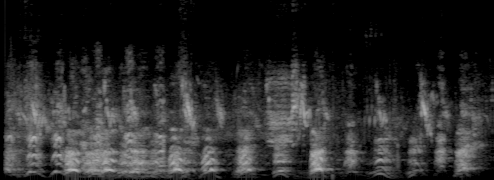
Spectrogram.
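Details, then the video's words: Desi dogs fighting among themselves: rough, harmonic barks and snarls in quick, uneven bursts, about three per second, with growly overlapping voices and brief gaps between outbursts. "Desi Dog 🐕🐕🐕 ki apis man lari"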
